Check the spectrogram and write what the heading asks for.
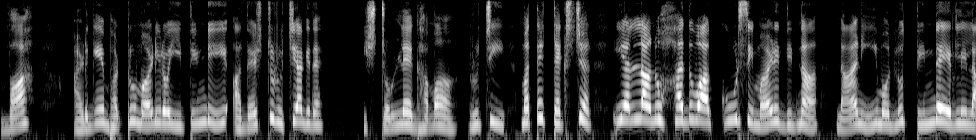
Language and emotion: Kannada, surprised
